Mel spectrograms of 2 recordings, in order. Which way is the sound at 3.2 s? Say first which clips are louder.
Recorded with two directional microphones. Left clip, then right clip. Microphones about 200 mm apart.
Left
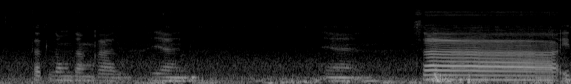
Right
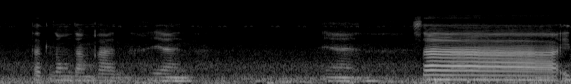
Right 1 dB; 5° left (ahead or behind).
